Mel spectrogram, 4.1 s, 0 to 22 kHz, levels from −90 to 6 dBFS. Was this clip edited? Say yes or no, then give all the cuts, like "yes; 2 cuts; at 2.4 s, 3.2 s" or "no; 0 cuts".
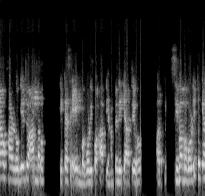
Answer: yes; 2 cuts; at 0.8 s, 3.1 s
